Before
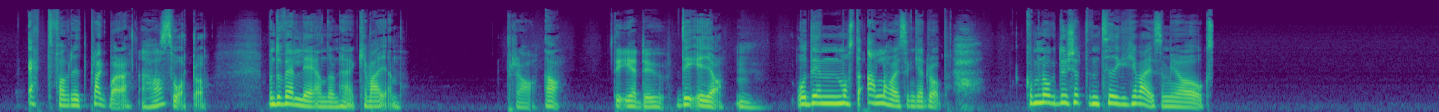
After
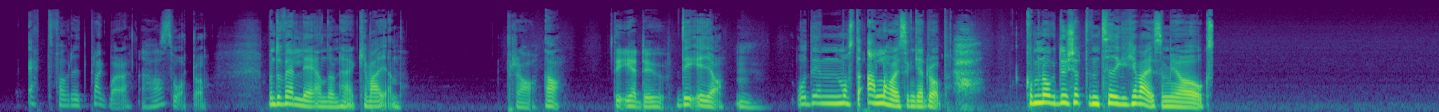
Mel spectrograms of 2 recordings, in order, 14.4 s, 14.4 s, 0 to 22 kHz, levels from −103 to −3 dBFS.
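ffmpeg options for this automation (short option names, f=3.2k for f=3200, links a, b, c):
-af "volume=12.5dB,afade=t=in:st=1.77:d=0.97:silence=0.237137,afade=t=out:st=6.9:d=1.23:silence=0.473151,afade=t=in:st=8.13:d=0.67:silence=0.223872"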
